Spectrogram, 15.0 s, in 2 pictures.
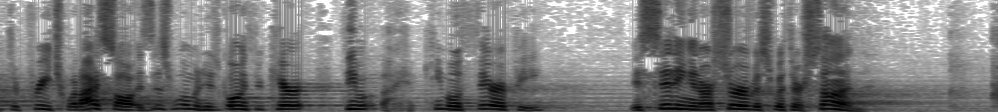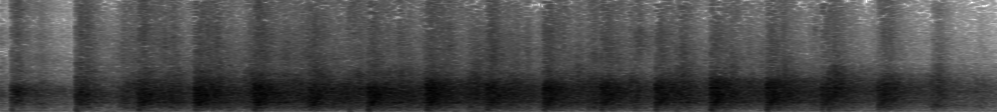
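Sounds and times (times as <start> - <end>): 
speech: 0.1 - 6.6
audience applause: 7.5 - 14.9.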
